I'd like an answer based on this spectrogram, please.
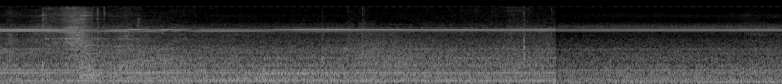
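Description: Steady mechanical hum of an ice rink's machinery with a thin high whine over it, and a short scrape about a second in. The hum drops suddenly in level about five and a half seconds in.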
